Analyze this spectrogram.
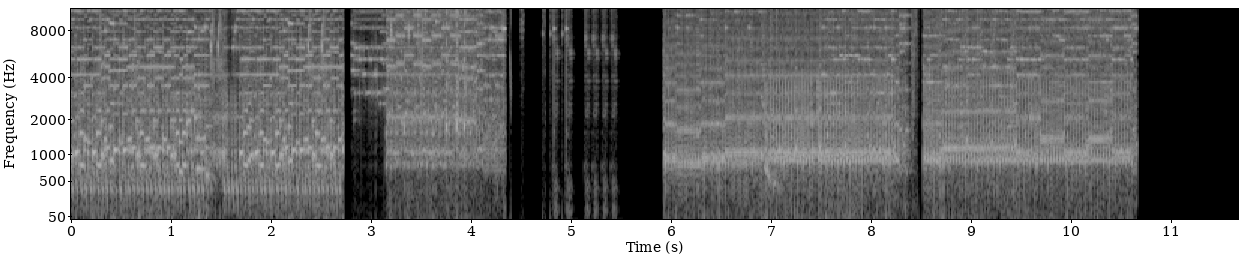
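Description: Upbeat electronic game music plays with bright chiming tones.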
